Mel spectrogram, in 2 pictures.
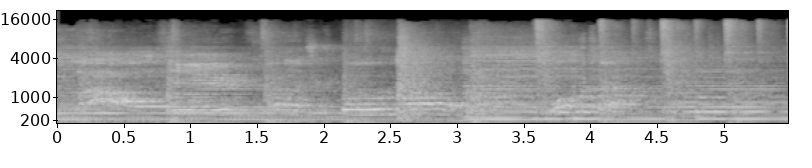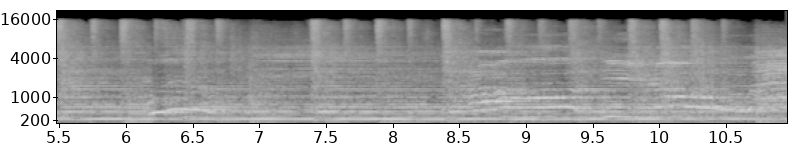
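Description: Country band playing live, led by a lap steel guitar played with a slide bar, its notes gliding up and down over acoustic guitar.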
